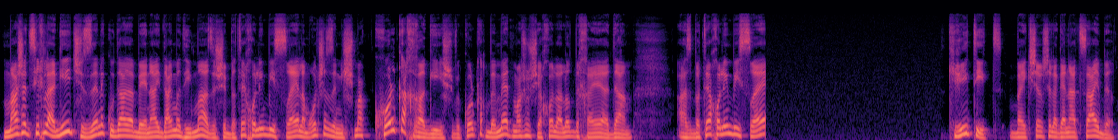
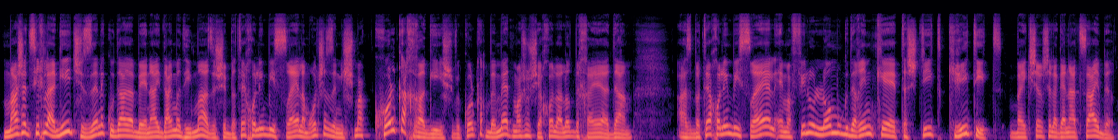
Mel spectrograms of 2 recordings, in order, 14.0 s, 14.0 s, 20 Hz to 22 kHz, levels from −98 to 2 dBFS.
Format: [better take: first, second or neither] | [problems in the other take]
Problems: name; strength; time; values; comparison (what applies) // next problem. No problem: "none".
second | audio cutting out; at 9.5 s for 2 s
